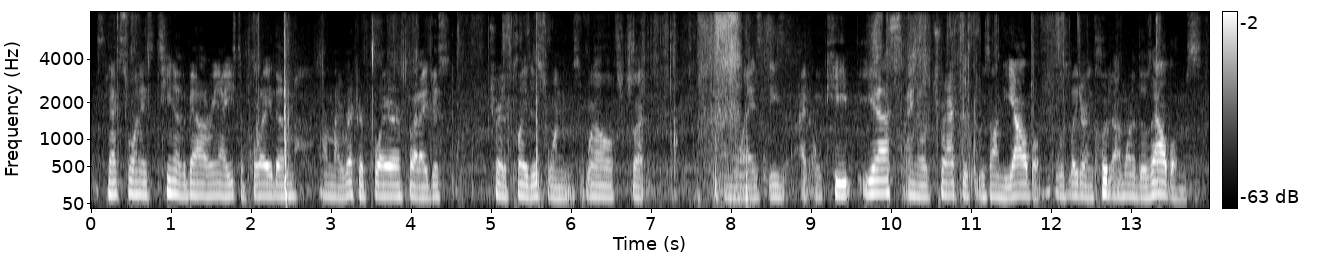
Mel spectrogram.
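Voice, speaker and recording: A man casually showing his record collection, reading out titles in a halting, offhand way. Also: mid-range voice, fairly even intonation, vocal fry, heavy background noise. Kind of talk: casual show-and-tell vlog.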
